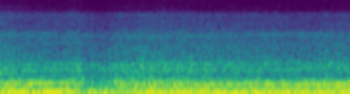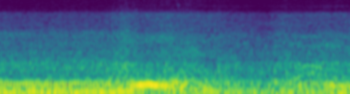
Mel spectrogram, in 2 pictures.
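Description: Sport motorcycle engine running steadily while riding, heard from the bike itself. About five seconds in the engine pitch rises and then falls once as the throttle is opened and closed.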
